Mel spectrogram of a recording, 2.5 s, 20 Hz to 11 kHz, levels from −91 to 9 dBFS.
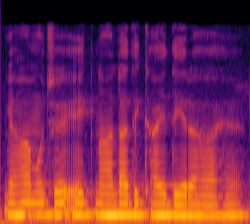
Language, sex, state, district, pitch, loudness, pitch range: Hindi, male, Arunachal Pradesh, Lower Dibang Valley, 120 Hz, -14 LUFS, 120-125 Hz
